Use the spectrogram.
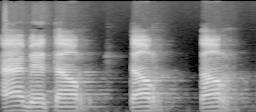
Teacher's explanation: Ro nggak boleh dipantul tidak boleh dipantulkan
